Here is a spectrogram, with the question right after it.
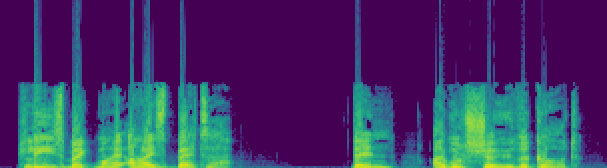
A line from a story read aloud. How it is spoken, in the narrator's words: he cried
